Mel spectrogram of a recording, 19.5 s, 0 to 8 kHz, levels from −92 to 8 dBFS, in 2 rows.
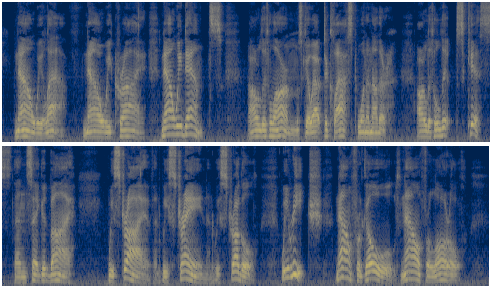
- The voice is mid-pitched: No, low, 125 Hz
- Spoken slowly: Yes, slow, 130 wpm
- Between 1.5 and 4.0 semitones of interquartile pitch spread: No, average, 5.0 semitones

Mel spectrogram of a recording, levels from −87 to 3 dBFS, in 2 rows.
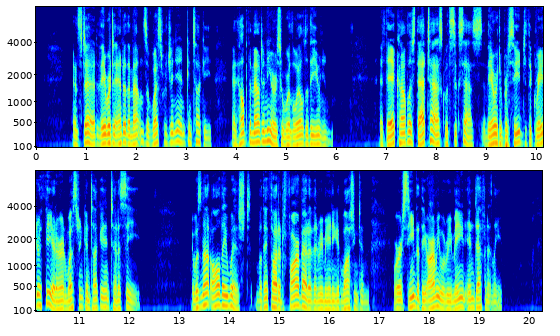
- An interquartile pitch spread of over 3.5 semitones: Yes, average, 3.9 semitones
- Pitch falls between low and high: No, low, 130 Hz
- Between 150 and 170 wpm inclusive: No, average, 200 wpm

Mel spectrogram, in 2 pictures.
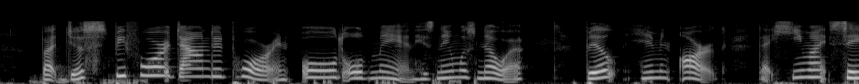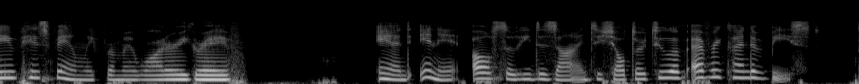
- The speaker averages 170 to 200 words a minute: No, average, 150 wpm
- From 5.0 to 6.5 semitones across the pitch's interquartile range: Yes, wide, 5.6 semitones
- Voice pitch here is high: Yes, very high, 280 Hz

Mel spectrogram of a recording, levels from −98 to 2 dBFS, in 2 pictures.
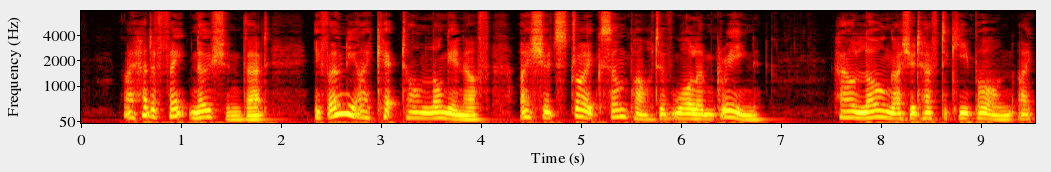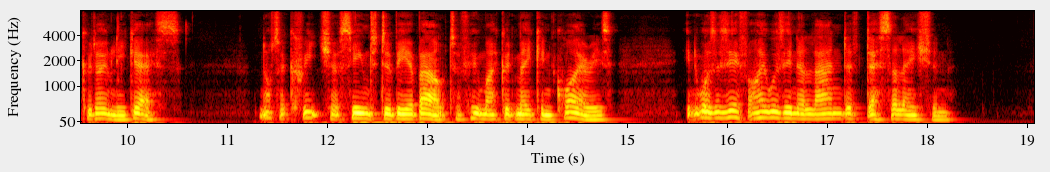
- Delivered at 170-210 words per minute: Yes, average, 180 wpm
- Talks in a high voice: No, low, 130 Hz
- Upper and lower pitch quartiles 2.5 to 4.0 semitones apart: No, average, 5.1 semitones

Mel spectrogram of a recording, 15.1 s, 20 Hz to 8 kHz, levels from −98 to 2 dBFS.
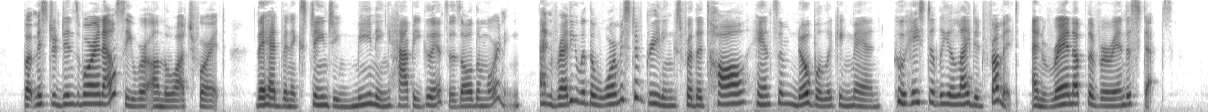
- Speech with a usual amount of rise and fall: Yes, average, 4.5 semitones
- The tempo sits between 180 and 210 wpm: Yes, average, 185 wpm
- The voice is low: No, high, 215 Hz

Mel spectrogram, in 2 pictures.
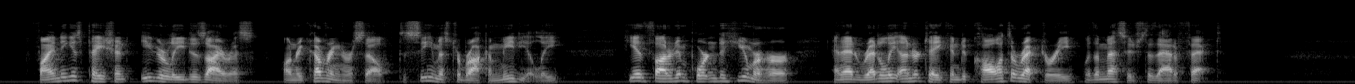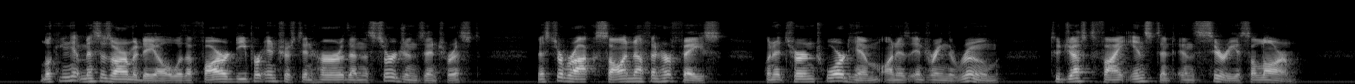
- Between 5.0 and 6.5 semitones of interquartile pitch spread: Yes, wide, 5.6 semitones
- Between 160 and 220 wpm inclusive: Yes, average, 165 wpm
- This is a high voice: No, low, 120 Hz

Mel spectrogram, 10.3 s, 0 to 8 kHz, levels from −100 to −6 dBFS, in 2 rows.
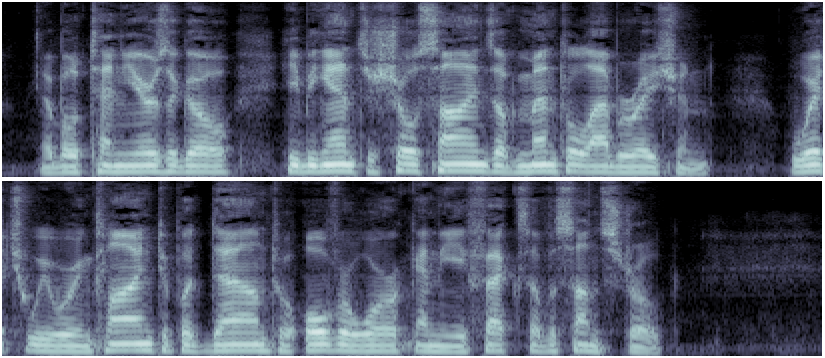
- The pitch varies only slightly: Yes, narrow, 2.2 semitones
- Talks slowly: No, average, 160 wpm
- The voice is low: Yes, low, 100 Hz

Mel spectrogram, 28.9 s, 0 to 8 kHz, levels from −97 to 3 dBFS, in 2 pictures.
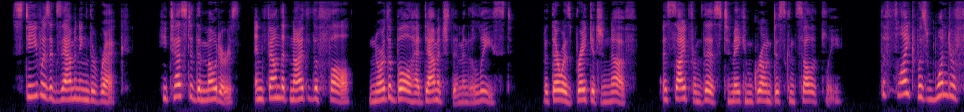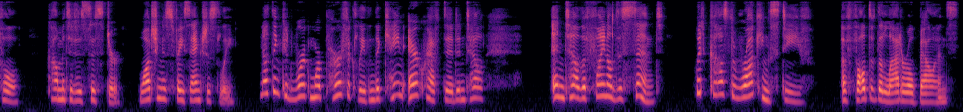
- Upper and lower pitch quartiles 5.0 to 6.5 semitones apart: Yes, wide, 5.4 semitones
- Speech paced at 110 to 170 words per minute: Yes, average, 150 wpm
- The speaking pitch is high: Yes, high, 235 Hz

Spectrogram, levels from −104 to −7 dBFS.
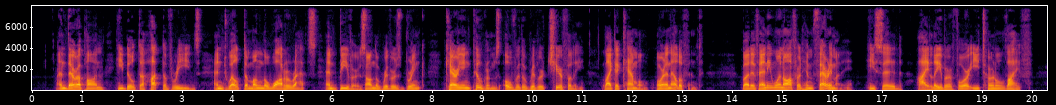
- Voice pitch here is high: No, low, 115 Hz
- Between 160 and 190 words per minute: No, average, 140 wpm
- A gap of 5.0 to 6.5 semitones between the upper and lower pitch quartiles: Yes, average, 5.3 semitones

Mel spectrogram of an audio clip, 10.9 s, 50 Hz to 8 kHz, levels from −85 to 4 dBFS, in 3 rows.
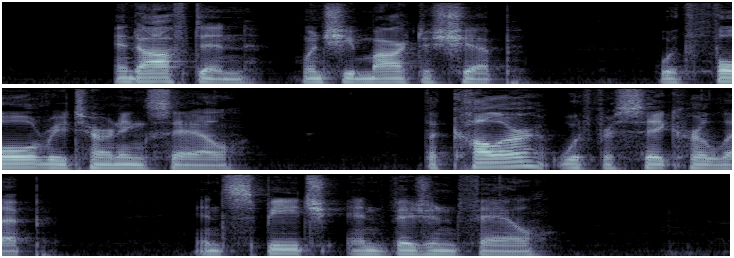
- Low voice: Yes, very low, 95 Hz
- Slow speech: Yes, slow, 120 wpm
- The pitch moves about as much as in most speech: Yes, average, 3.3 semitones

